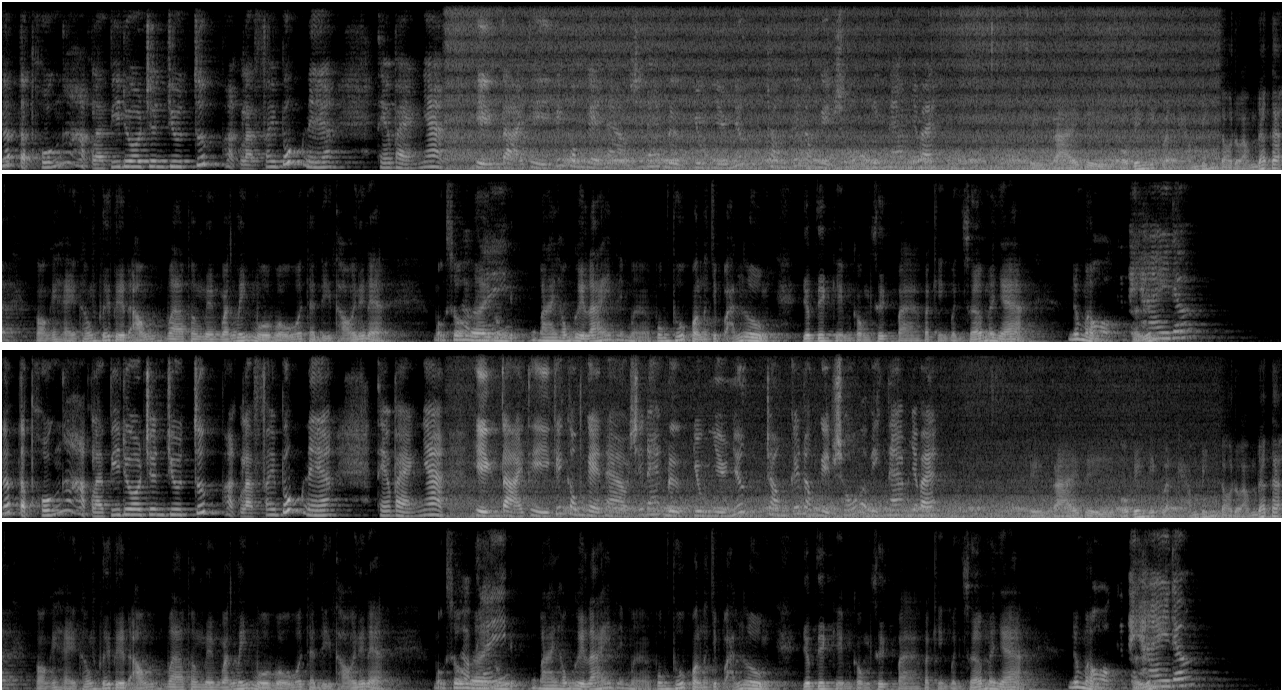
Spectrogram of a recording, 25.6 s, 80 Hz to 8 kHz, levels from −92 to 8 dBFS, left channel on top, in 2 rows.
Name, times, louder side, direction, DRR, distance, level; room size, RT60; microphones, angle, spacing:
voice 1, 0.0-9.4 17.4-17.9 23.7-24.7, right 4 dB, 35° right, 10 dB, 0.7 m, -36 dB
sound 1, 4.4-12.2, left 3 dB, 85° left, 1.2 m, -41 dB
sound 2, 5.6-11.8, left 2 dB, 70° left, 5.2 m, -42 dB
voice 2, 10.3-12.8 13.1-16.6 17.1-23.0 23.5-23.8 24.1-24.4, equal, ahead, 5 dB, 0.6 m, -35 dB
20.5 x 7.5 x 3.5 m, 0.91 s
head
